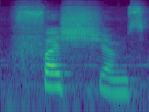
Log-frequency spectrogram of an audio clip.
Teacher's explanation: directly فا کو آپ ملائیں گے شین کے ساتھ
